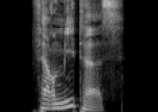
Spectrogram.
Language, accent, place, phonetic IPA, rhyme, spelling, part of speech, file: German, Germany, Berlin, [fɛɐ̯ˈmiːtɐs], -iːtɐs, Vermieters, noun, De-Vermieters.ogg
- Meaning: genitive singular of Vermieter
